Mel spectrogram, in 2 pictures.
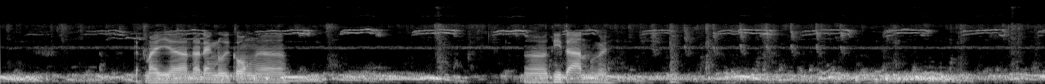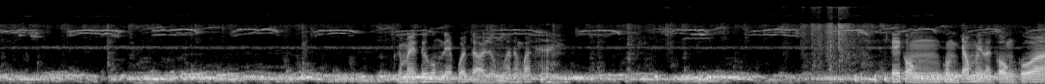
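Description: A male King pigeon coos in courtship display.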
